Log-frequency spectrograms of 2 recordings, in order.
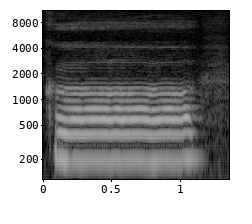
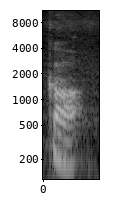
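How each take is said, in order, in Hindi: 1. यह ध्वनि खींचकर लंबी बोली जाती है। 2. यह ध्वनि छोटी और सामान्य तरीके से बोली जाती है।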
